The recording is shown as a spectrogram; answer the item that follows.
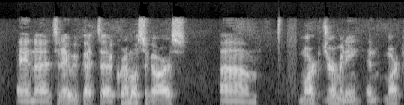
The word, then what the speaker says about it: Cremo: It's Cremo, correct? Cremo.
